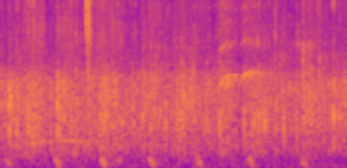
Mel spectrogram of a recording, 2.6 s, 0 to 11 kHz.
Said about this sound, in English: And we say goodbye from Zurich. And let's give a big shout of applause to all the 80 locations.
